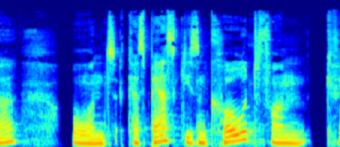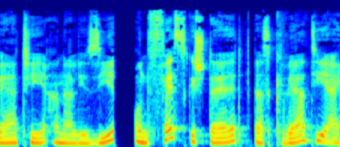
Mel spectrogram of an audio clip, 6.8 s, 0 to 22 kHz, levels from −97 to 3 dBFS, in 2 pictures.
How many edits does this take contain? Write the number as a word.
two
